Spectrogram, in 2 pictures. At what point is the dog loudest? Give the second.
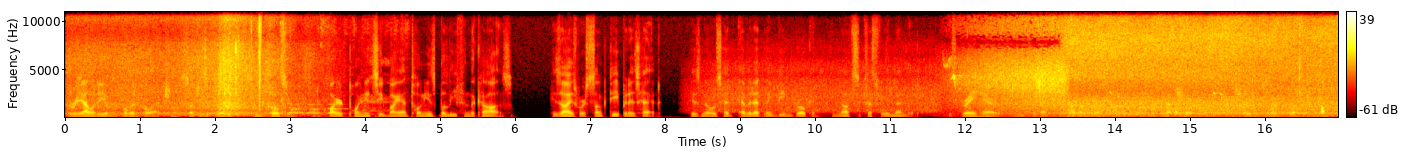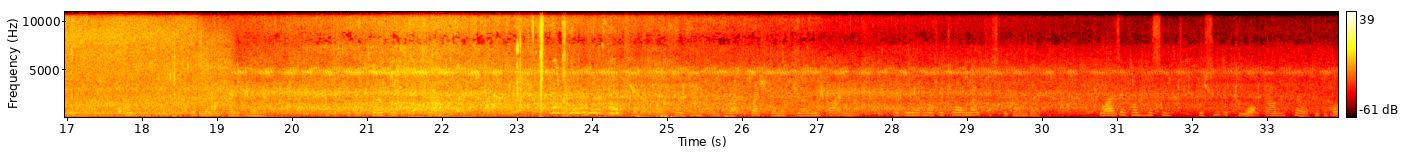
24 s.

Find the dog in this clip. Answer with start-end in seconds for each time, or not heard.
2.2-4.6, 23.1-25.3.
